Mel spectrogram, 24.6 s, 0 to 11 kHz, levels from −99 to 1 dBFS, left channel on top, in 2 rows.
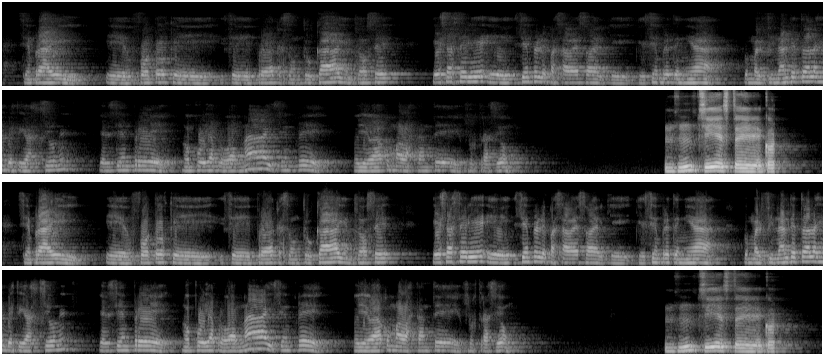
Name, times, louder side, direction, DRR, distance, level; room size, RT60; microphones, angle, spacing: voice 1, 0.3-1.1 1.6-5.8 6.5-10.7 11.1-13.3 13.8-17.1 17.6-20.0, right 3 dB, 65° right, 0.9 m, -38 dB
voice 2, 22.3-23.9, left 5 dB, 55° left, 0.4 m, -25 dB
10.5 x 8.1 x 8.3 m
head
